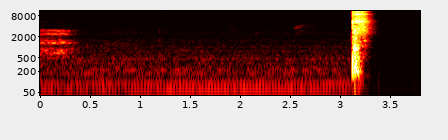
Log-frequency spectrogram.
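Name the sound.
blank shot fired from SK19 air rifle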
